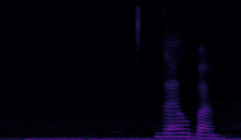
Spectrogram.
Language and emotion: Russian, neutral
